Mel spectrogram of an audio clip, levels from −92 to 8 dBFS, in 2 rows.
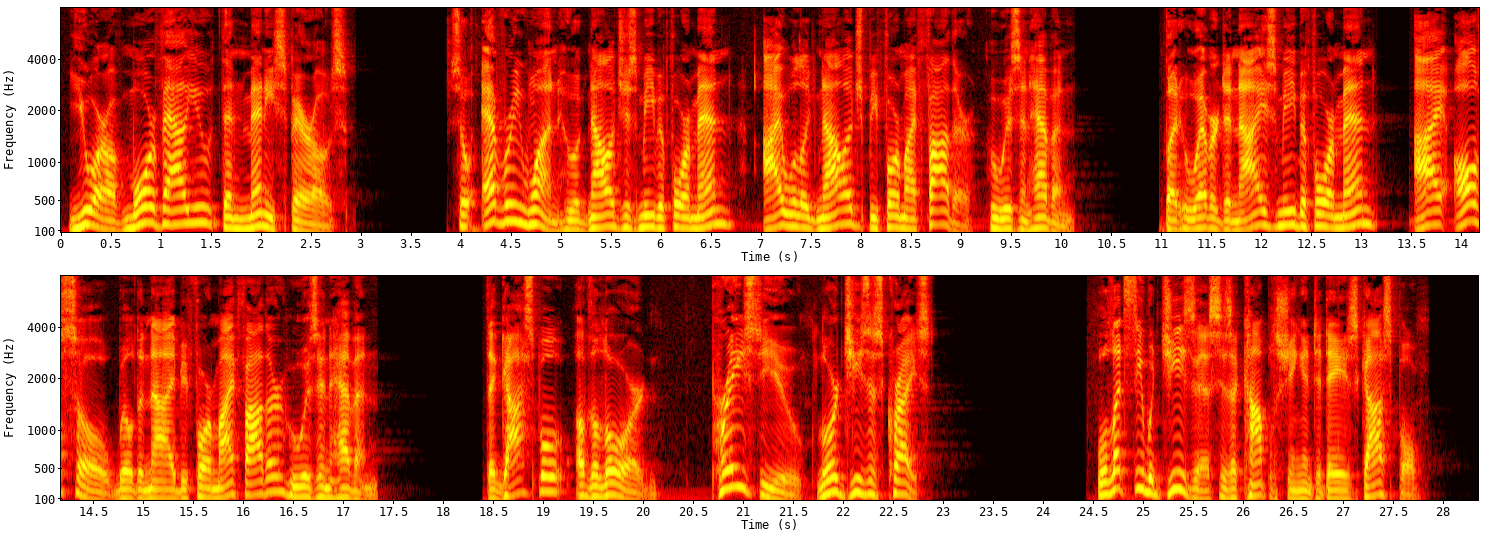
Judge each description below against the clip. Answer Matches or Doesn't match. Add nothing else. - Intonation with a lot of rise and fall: Matches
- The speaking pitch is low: Doesn't match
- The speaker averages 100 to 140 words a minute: Matches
